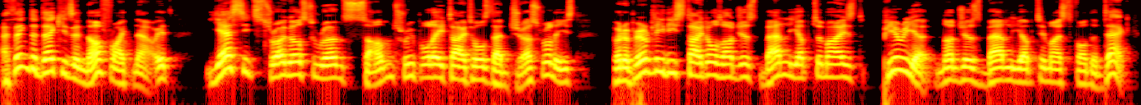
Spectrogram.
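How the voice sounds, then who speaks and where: A man with a French accent hosting a solo tech news podcast, his voice hoarse and cracked from being sick, chatty and loose with many fillers. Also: fairly high pitch, very animated, moderate pace. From France. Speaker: podcast host.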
